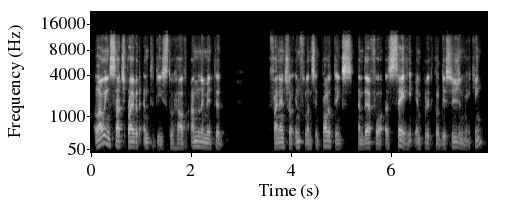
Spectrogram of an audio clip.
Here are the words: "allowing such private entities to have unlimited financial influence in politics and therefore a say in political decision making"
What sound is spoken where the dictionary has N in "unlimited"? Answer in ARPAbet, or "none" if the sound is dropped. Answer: N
